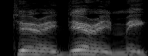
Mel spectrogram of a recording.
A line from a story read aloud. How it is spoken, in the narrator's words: cried my mother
